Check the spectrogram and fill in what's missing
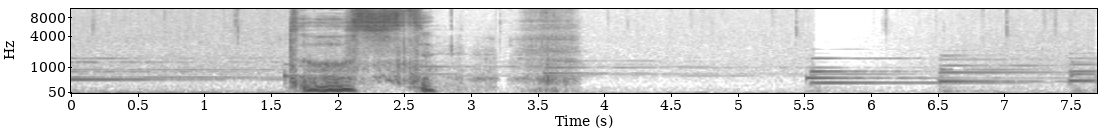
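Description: Rain falls in the visual novel game Chaos;Child, a soft patter beneath a sudden loud burst and brief noisy swells, with a short Japanese spoken line and quiet piano tones afterward.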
